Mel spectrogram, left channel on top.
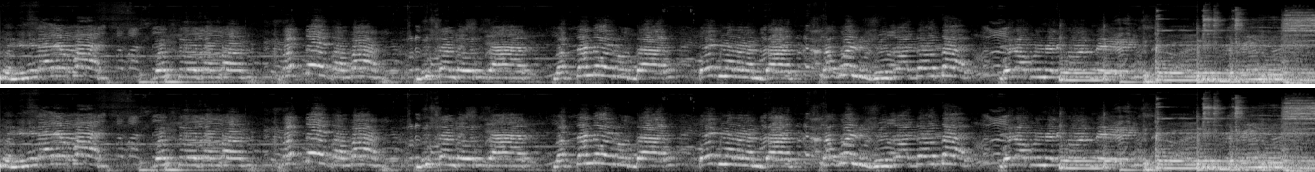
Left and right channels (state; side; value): identical; both; correlation 1.00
